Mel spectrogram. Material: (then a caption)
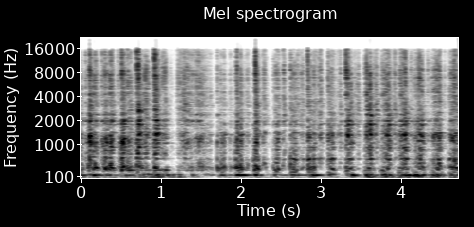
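Laminate. Fingernails scratch quickly back and forth across a dark wood-grain laminate portable table top. The result is a steady, rapid run of rough scratching strokes with a strong low, muffled body and little brightness, rising and falling in loudness without pause.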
